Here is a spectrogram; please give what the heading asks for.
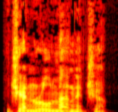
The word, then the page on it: general manager: British English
